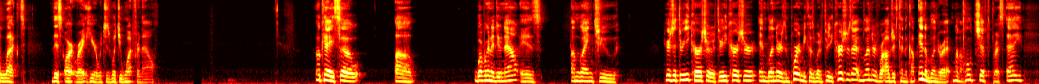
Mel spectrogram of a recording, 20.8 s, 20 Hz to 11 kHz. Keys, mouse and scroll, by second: 3.9 Insert.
